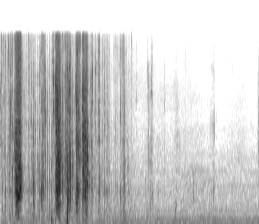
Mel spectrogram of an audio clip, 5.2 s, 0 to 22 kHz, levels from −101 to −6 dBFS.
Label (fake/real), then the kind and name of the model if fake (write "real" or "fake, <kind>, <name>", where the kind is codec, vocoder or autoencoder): real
